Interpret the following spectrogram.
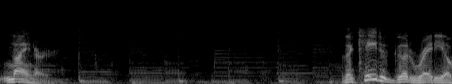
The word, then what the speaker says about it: niner: to represent these letters nine is the only number pronounced differently it is said as Niner the key to good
